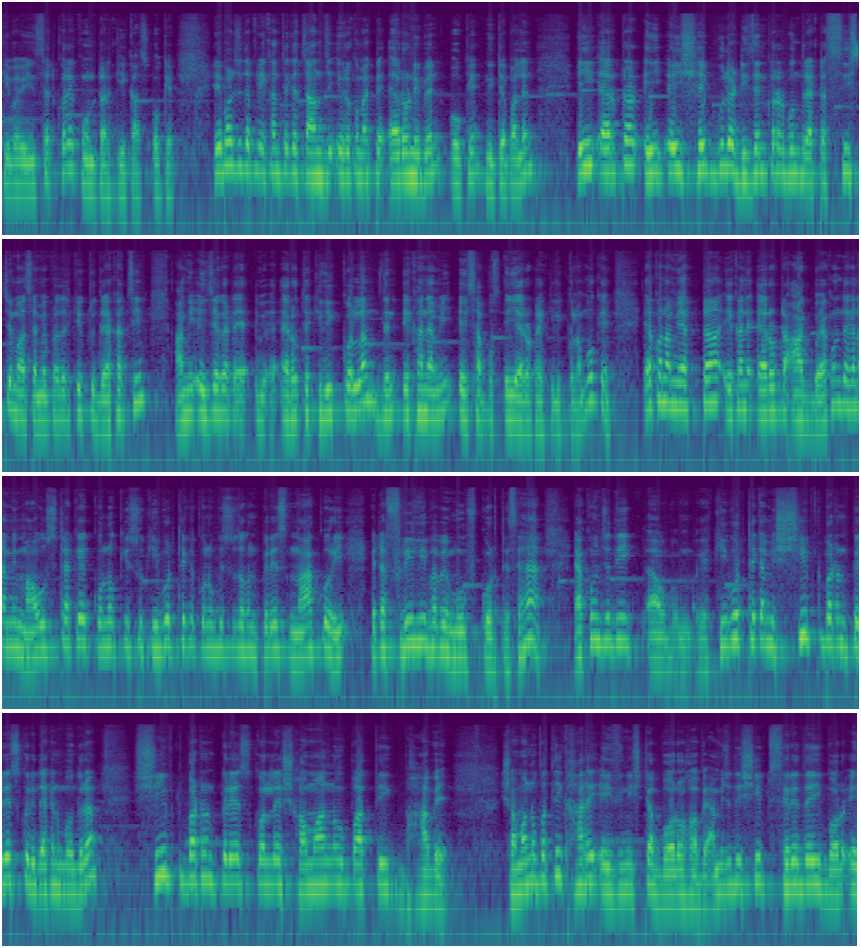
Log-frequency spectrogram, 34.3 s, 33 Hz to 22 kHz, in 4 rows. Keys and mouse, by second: 1.0 click, 3.4 click, 4.0-8.1 drag, 8.7 click, 9.8 Delete, 10.1 click, 13.5 click, 15.0-34.2 drag.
